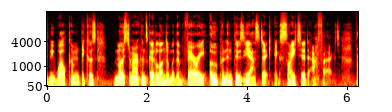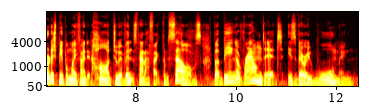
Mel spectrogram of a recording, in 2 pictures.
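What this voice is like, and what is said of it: British accent softened by American influence. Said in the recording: “I sound like Madonna to real British people because my accent is so bastardized by living in America for so long”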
